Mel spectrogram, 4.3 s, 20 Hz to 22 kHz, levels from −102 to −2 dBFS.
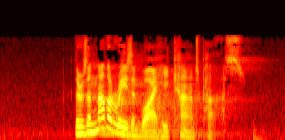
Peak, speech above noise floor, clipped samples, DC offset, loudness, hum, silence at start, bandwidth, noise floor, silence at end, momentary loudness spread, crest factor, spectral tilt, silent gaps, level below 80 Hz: -6 dBFS; 40 dB; under 0.1%; under 0.1%; -25 LUFS; none; 1.15 s; 8.8 kHz; -65 dBFS; 0.65 s; 16 LU; 22 dB; -5 dB/octave; none; -64 dBFS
